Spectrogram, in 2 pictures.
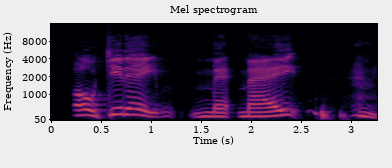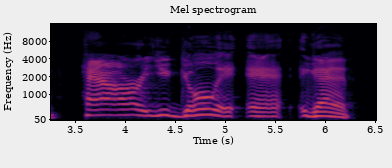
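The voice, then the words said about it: American attempting an Australian accent. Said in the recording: “this is my impression of an American doing an Australian accent ... That was good.”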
